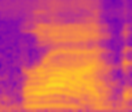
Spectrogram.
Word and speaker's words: brood: broad or brood okay heard Marie pronounce it as in gold or bro with a long o and tonight Liz has pronounced it as broad as in Broadway since Marie's pronunciation I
